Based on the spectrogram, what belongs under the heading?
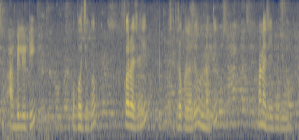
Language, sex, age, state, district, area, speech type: Odia, female, 30-45, Odisha, Koraput, urban, spontaneous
